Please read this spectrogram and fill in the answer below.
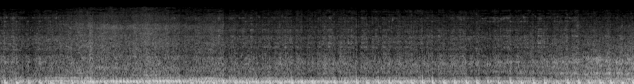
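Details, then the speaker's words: Honda Supra X 125 single-cylinder after engine rebuild, idling right after a hard full-throttle test ride; steady even low thump, no knocks, ticks or hunting; still smooth, normal idle. "tuh ini kondisi mesinnya habis kita berserat berserat pun masih tetap halus ya toh kita teman-teman dengarkan"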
